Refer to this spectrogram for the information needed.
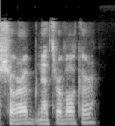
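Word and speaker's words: Saurabh Netravalkar: I will not blame you guys if you don't know how to pronounce his name. He's an Indian guy. His name is Shorab Netravalkar.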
